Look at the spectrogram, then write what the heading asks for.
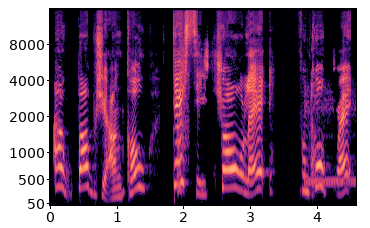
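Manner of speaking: loud, high put-on Cockney accent; hammed-up Cockney prank caller; mock Cockney accent. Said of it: "Call England with an accent?".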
